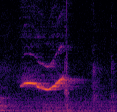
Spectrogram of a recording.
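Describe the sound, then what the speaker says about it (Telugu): A short whistle alert from an Android help app: a single rising-and-falling electronic whistle, lasting about half a second, fairly faint against a quiet background. "ఒక విజిల్ సింబల్ అనేది వినపడేసి"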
